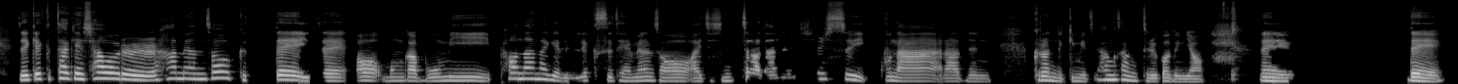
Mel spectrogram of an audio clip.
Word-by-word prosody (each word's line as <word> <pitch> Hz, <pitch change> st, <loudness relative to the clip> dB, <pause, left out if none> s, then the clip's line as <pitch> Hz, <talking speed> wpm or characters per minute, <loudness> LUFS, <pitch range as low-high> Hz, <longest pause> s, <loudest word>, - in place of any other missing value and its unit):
이제 210 Hz, 0 st, +4 dB
깨끗하게 260 Hz, +2 st, +3 dB
샤워를 240 Hz, -7 st, +5 dB
하면서 265 Hz, +3 st, 0 dB
그때 210 Hz, 0 st, +2 dB
이제 165 Hz, -1 st, -2 dB
어 180 Hz, 0 st, +1 dB
뭔가 170 Hz, 0 st, -1 dB
몸이 175 Hz, 0 st, -2 dB
편안하게 260 Hz, -6 st, +1 dB
릴랙스되면서 165 Hz, 0 st, -4 dB
'아 150 Hz, -, -3 dB
이제 150 Hz, +2 st, -11 dB
진짜 165 Hz, +3 st, -7 dB, 0.2 s
나는 160 Hz, +2 st, -9 dB
쉴 260 Hz, -, -10 dB
수 250 Hz, -2 st, -4 dB
있구나.'라는 150 Hz, -6 st, -3 dB, 0.4 s
그런 195 Hz, -2 st, +1 dB
느낌이 155 Hz, -1 st, -6 dB
이제 220 Hz, -, -13 dB
항상 215 Hz, -4 st, +1 dB
들거든요. 140 Hz, -4 st, -3 dB, 0.5 s
네. 160 Hz, -3 st, +2 dB, 1.1 s
네. 165 Hz, -2 st, +5 dB
175 Hz, 245 characters per minute, -25 LUFS, 155-220 Hz, 1.1 s, 샤워를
